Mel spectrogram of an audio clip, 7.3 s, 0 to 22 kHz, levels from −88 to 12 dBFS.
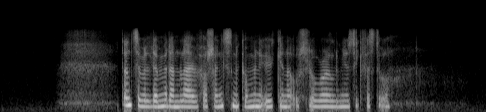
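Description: From start to finish the speech sounds rough and raspy, with a buzzy, gritty edge and nothing above 7.4 kHz. This is the AMR wideband (HD Voice) codec at its lowest setting, which fits about 6.6 kbit/s: too few bits for its pulse-driven vocal model.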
